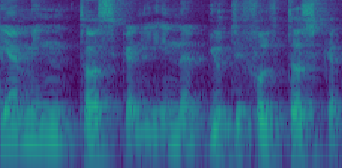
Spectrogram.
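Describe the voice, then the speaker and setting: A man with an Italian accent, ordinary pitch variation and audible room echo. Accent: Italian accent, non-native English. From northern Italy (Piedmont). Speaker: librarian, conference speaker. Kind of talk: conference talk. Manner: halting, many fillers.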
